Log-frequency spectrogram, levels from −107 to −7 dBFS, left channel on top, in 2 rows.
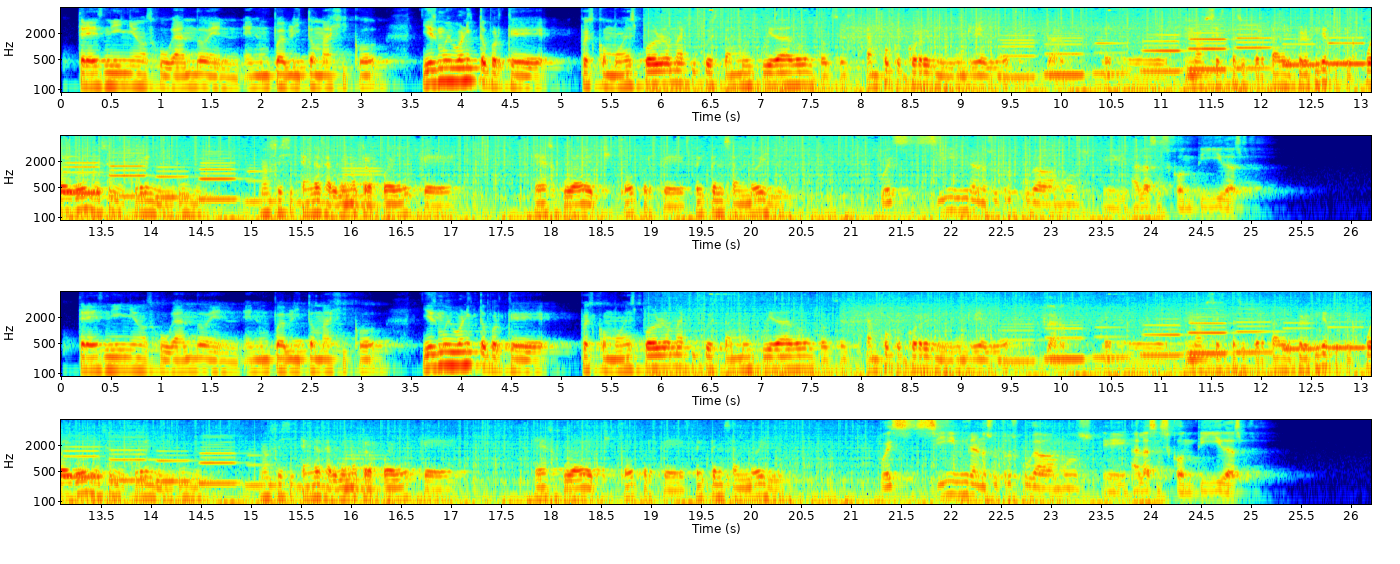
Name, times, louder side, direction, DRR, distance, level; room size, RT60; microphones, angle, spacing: voice 1, 0.2-3.2 3.6-4.9 5.2-9.5 10.4-14.6 15.1-17.1 17.8-20.4, left 1 dB, 60° left, 1.9 m, -29 dB
sound 1, 5.8-24.1, left 1 dB, 80° left, 3.0 m, -36 dB
sound 2, 7.8-14.5, left 3 dB, 20° left, 2.3 m, -49 dB
Wind instrument woodwind instrument, 9.3-16.4, left 2 dB, 40° left, 1.8 m, -33 dB
voice 2, 9.8-10.2 21.3-24.9, right 3 dB, 50° right, 2.6 m, -33 dB
24.0 x 24.0 x 9.1 m
head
